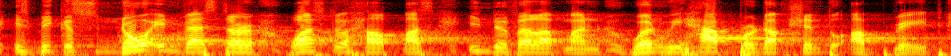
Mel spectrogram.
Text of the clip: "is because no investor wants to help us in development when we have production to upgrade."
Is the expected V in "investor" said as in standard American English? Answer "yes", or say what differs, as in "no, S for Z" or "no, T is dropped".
yes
